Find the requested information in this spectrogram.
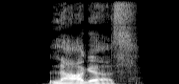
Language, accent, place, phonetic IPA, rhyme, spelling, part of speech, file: German, Germany, Berlin, [ˈlaːɡɐs], -aːɡɐs, Lagers, noun, De-Lagers.ogg
- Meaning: genitive singular of Lager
